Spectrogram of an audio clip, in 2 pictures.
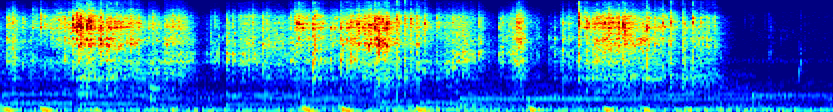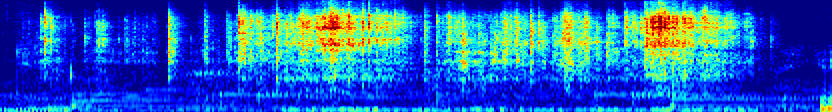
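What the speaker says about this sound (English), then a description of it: "We just shuffle and draw you a rune." Rune stones shuffled and drawn, likely from a shell: repeated bursts of rattling, clattering stone clicks in a few shaking spells, close and moderately loud, with brief quiet gaps between.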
